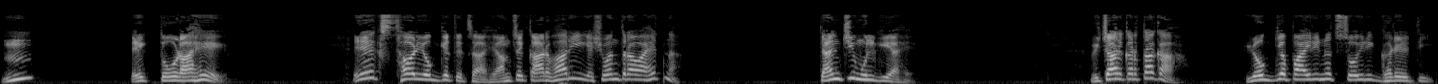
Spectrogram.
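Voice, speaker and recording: A man's voice: high-pitched, big pitch swings, takes it slowly, long pauses, dry recording, studio quality, full character voice. A man doing a sneering drunken chieftain. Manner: scornful, taunting, laughing, shouting. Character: arrogant drunken male hill chieftain, mocking. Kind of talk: storytelling narration.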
